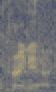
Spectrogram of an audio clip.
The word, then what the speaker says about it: Krajnak: the director of marketing I would I would say your name but I don't know how to pronounce It's Tricky it is it doesn't look like craniac at all that's it so so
